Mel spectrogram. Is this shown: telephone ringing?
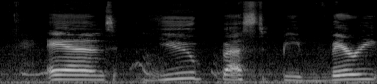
no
